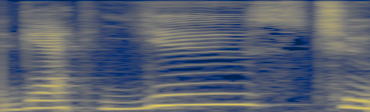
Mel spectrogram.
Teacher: Temos um E aí que vai ser completamente mudo, então você vai do S direto para o D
